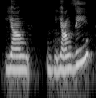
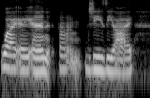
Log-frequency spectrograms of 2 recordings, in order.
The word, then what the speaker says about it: Yangtze: Bounded by mountain ranges and bisected by two great rivers, the Yellow and the Yangtze. I know I'm saying it wrong. Yangzi.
